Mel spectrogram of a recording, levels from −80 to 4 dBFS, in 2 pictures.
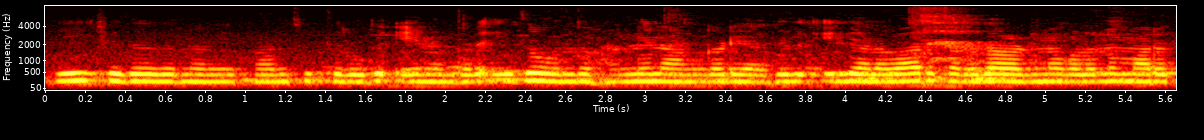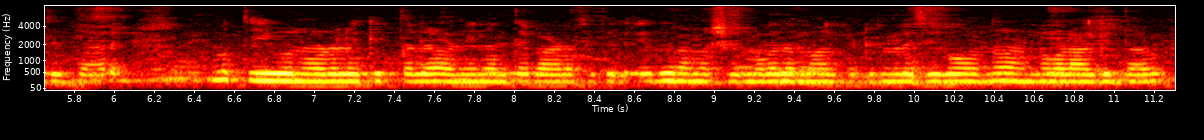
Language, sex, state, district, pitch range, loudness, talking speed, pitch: Kannada, female, Karnataka, Shimoga, 215-225 Hz, -17 LUFS, 150 wpm, 220 Hz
